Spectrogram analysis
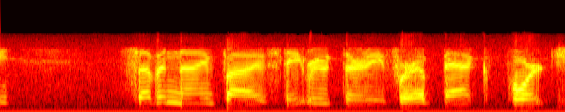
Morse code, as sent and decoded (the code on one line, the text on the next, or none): none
